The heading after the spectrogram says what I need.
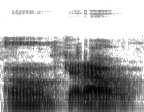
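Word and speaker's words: גָּדוֹל: This is H1419, and this is the Hebrew word that word great is translated from, and you will pronounce this gadal.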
